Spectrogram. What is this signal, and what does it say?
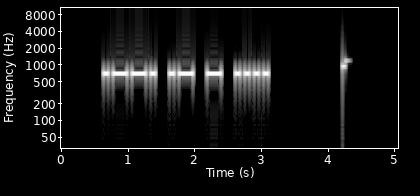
Morse code, heard as a keyed tone, about 17 wpm, 700 Hz. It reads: PATH
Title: Sentences from Top 1400 Words - New Word Drill - 17wpm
